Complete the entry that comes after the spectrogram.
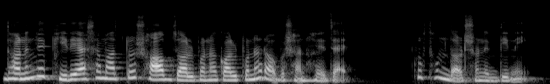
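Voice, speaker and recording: A woman's voice: mid-range voice, expressive, moderate pace, dark tone, lo-fi sound. A woman reading a literary short story aloud as scripted audiobook narration.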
